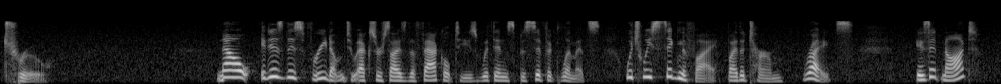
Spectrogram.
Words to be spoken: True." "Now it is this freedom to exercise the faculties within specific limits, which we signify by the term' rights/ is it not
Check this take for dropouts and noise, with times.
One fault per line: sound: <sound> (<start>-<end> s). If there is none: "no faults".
no faults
